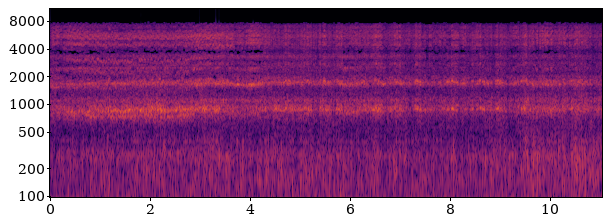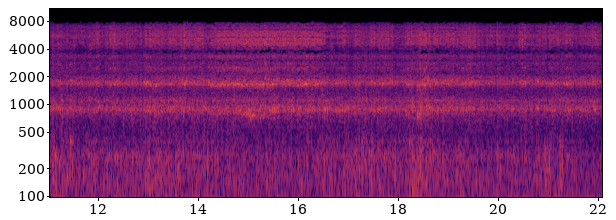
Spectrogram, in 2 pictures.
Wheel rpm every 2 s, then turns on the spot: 210, 220, 230, 230, 230, 230, 230, 220, 230, 230, 230.
none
